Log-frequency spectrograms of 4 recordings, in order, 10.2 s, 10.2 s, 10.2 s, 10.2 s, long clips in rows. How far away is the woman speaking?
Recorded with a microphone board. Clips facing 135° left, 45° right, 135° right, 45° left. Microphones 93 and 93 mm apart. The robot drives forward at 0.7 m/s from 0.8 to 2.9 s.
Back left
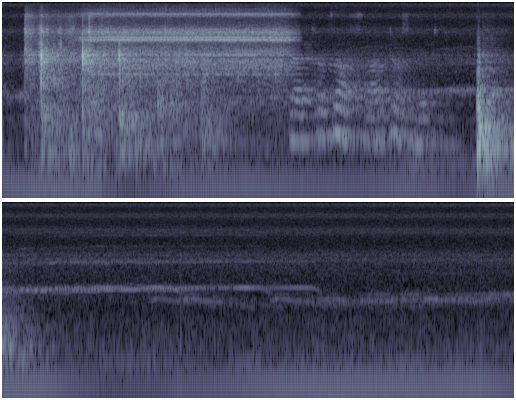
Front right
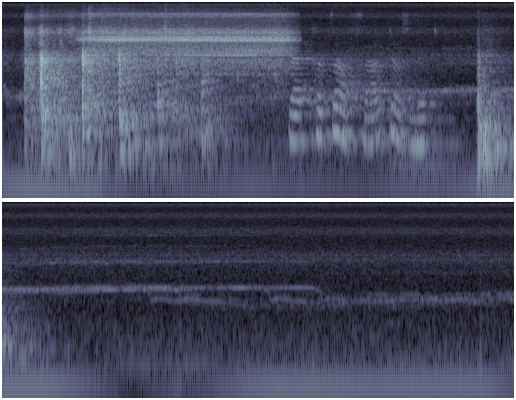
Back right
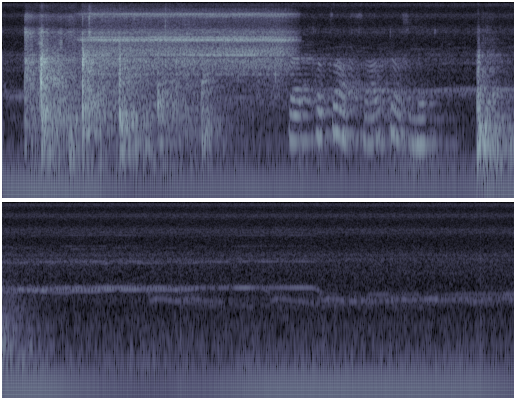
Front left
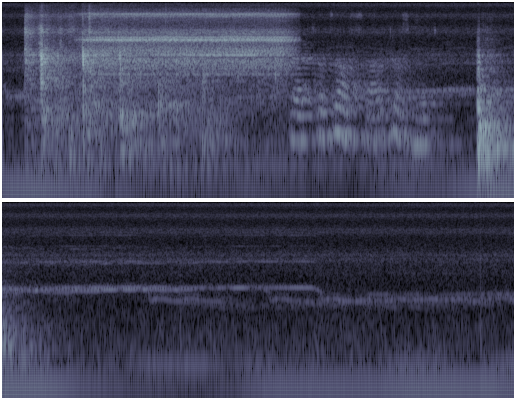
About 6.5 m.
